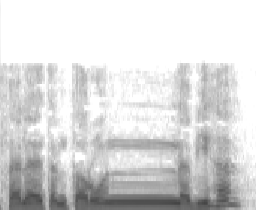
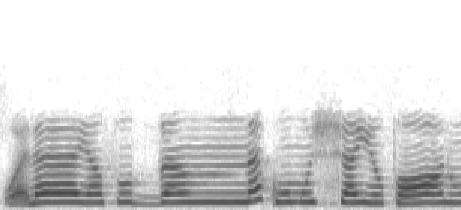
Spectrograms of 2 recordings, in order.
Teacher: ان النون المشدده والميم المشدده اذا اتت في اخر الكلمه ووقفنا على هذه الكلمه يبقى الغنه معانا مستمره كاننا بنوصل بالضبط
